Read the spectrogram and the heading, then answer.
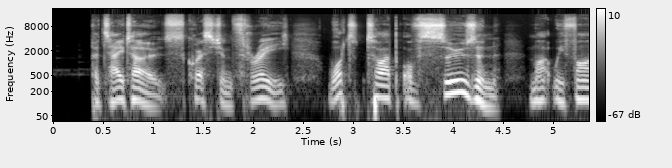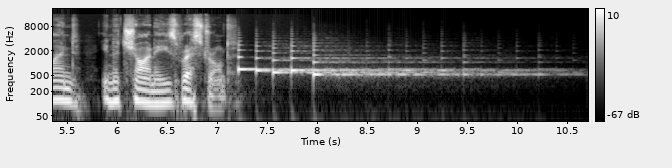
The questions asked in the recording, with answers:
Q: What type of Susan might we find in a Chinese restaurant?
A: A lazy Susan.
